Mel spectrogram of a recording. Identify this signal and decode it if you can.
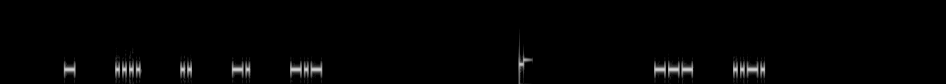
Morse code, heard as a keyed tone, about 36 wpm, spaced as for 16 wpm, 700 Hz. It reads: THINK OF
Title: 4x Character Spacing - Top 200 Words - 35wpm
